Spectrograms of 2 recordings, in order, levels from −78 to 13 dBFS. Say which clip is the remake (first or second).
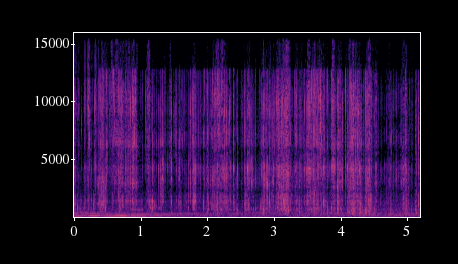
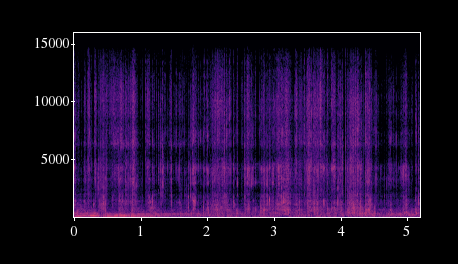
second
